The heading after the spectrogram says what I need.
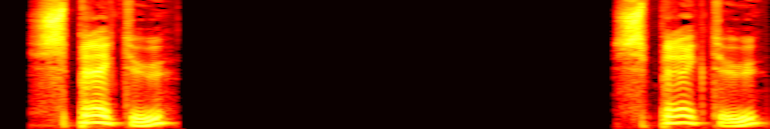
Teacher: Note how the two words run together.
